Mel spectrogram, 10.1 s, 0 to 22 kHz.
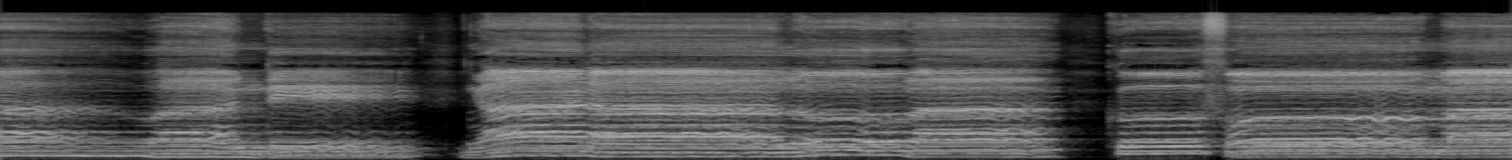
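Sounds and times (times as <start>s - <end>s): male a cappella hymn harmony: 0.0s - 10.0s.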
